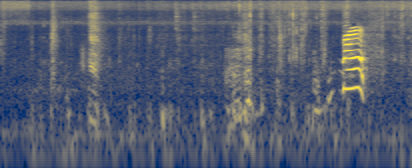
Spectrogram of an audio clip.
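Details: Goat giving a single short, nasal bleat near the end, bright and harmonic. It follows faint scattered clicks, rustles and quiet background noise.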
